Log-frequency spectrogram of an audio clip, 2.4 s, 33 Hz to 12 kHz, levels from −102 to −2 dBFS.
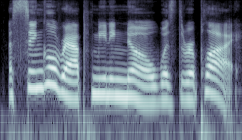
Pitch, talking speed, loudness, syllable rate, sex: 215 Hz, 200 wpm, -18 LUFS, 5.0 syllables/s, female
